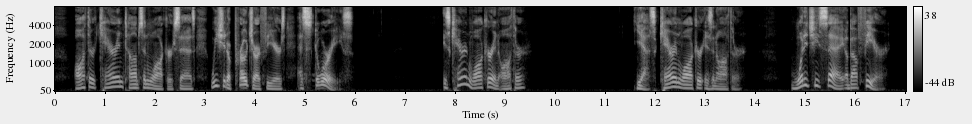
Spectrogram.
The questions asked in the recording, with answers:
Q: What did she say about fear?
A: She says we should approach our fears as stories.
